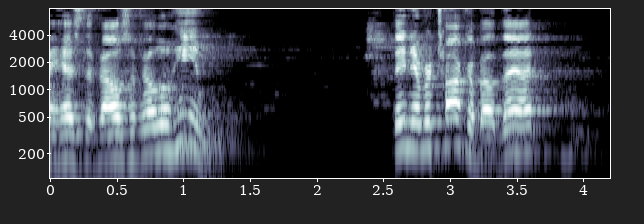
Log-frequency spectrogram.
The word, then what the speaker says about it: Elohim: Why are we to pronounce it Elohim at this point? Because Adonai, the actual word Adonai, comes right before it. Okay? So here's Elohim, and here's the vowels that are on Yod He Vav He. It tells us, pronounce it Elohim. Those are the vowels of Elohim.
